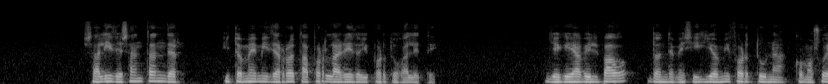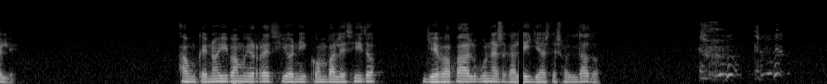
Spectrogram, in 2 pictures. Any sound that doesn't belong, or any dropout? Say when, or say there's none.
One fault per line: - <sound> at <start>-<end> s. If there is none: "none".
- dropout at 13.5-13.5 s
- cough at 15.3-16.2 s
